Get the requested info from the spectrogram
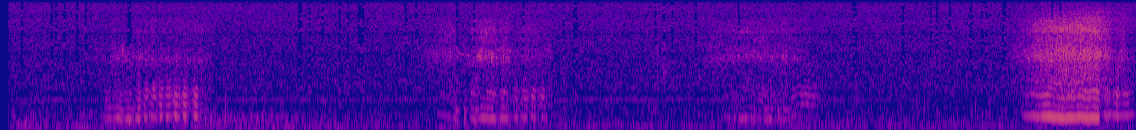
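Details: Maine Coon cat (Felis catus), snoring.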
